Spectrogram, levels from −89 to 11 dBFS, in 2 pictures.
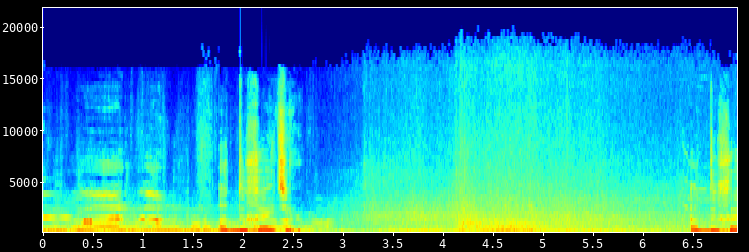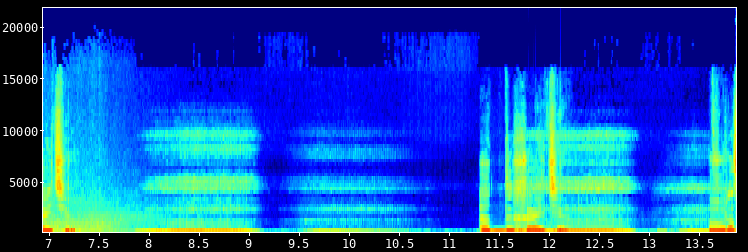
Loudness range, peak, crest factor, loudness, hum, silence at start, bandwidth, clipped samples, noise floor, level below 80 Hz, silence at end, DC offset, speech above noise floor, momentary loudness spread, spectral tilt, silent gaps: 10 LU; 0 dBFS; 16 dB; -15 LUFS; none; 0 s; 18.5 kHz; under 0.1%; -48 dBFS; -26 dBFS; 0 s; under 0.1%; 38 dB; 21 LU; -5.5 dB/octave; none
